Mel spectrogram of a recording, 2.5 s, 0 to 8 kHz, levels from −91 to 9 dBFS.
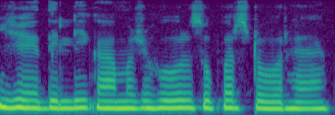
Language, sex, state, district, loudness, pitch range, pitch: Hindi, female, Delhi, New Delhi, -13 LUFS, 185-195 Hz, 190 Hz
